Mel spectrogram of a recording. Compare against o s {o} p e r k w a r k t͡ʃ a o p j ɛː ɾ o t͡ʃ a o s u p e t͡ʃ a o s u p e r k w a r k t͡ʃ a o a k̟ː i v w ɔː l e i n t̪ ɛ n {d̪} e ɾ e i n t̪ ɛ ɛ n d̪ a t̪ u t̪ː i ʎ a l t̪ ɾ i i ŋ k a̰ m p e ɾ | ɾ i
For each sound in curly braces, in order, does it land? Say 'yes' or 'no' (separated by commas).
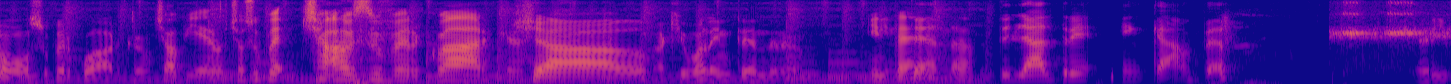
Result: no, yes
